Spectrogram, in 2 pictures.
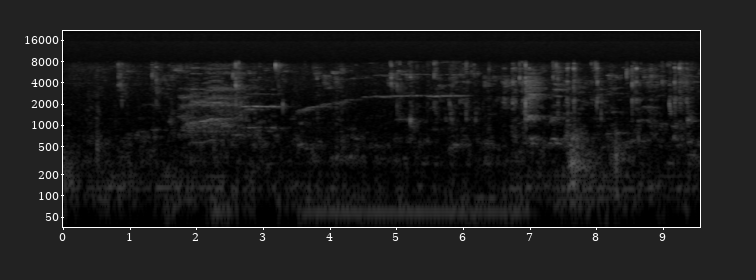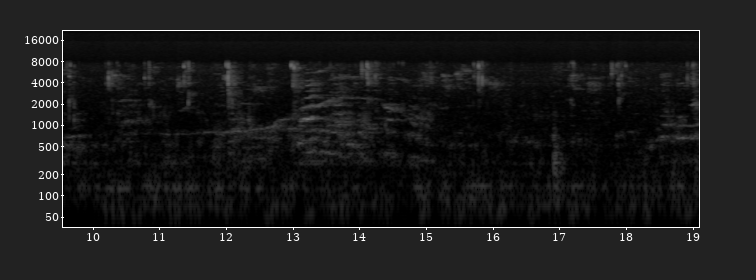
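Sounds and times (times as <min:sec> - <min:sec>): mouth clicks: 0:02.5 - 0:13.2.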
